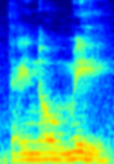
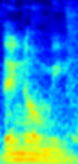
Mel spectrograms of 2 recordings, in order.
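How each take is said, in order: First: Slow, with a drawn-out "me"; emphatic repeat. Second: Said in the usual way. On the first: Real, not acted. Boasting to the man nobody knows, slow emphatic "me". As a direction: stretch out "They know me" for emphasis.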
